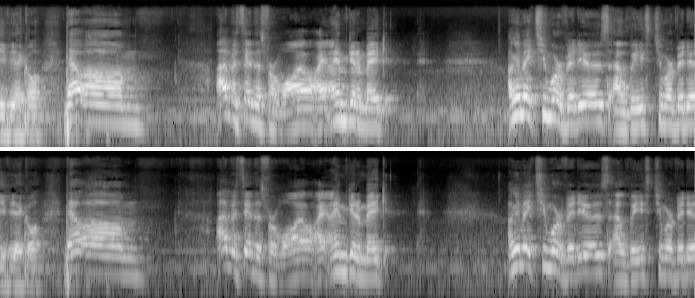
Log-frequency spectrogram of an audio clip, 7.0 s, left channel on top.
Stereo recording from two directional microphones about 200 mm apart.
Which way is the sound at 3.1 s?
50° right (ahead or behind).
